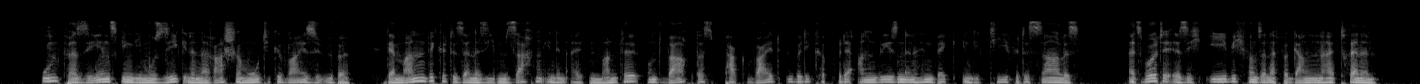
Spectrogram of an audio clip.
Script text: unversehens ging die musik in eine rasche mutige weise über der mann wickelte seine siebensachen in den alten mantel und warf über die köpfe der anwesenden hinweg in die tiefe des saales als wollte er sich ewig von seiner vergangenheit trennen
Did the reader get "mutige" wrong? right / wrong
right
